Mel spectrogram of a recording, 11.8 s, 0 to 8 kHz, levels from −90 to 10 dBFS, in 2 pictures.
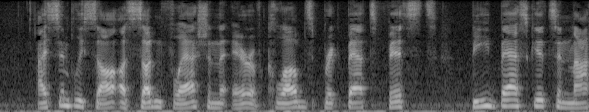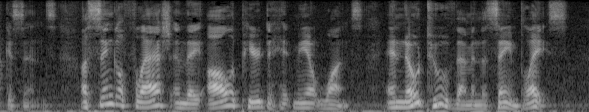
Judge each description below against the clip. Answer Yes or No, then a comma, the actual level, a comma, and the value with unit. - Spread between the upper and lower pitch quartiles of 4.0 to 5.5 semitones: Yes, average, 5.1 semitones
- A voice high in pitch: No, low, 135 Hz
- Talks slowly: No, average, 195 wpm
